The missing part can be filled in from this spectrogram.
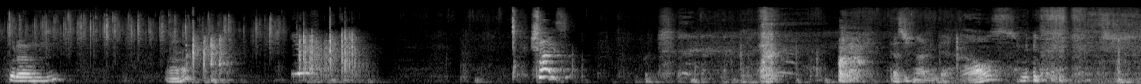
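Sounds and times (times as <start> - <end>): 
dice clattering across a hard tabletop: 0.0 - 3.9
speech: 0.1 - 0.7, 1.6 - 2.2, 5.4 - 5.8, 8.9 - 11.3.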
